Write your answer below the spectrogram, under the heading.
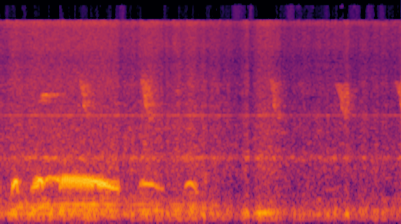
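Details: Spotted dove fighting while being lured with a decoy at a spooky trapping spot; a brief note, then a long harsh sustained coo, two shorter low notes, and quiet distant bird chirps above a steady rumble.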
